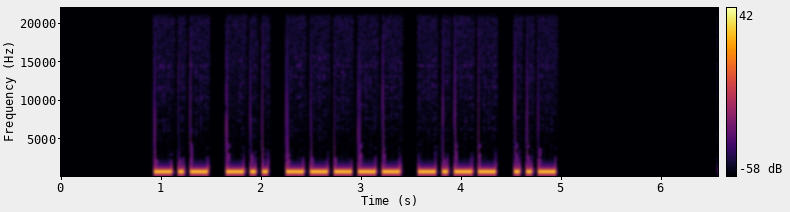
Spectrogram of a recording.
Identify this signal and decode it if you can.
Morse code, heard as a keyed tone, about 20 wpm, 700 Hz. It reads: KD0YU
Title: Speed Racing - USA 2x2 Call Signs 17wpm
